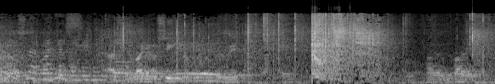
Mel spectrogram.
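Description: Plastic sheeting rustles and crinkles as a large roll is unwrapped.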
